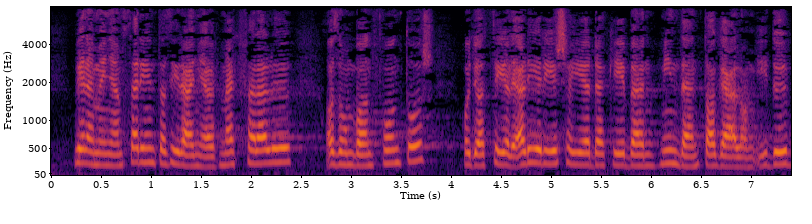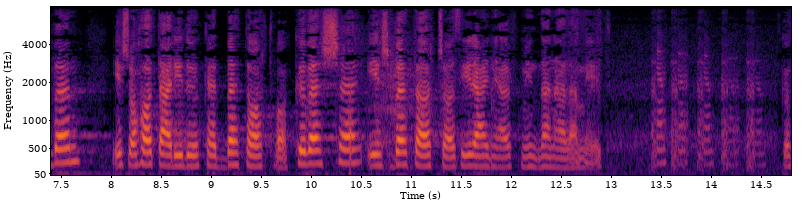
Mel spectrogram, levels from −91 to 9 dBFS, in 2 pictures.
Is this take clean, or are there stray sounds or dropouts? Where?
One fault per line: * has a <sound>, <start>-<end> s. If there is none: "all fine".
* has a laugh, 13.4-14.6 s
